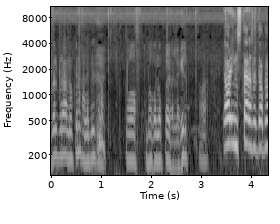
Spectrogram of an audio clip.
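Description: Men talking in a steady run of speech, louder near the end, over a faint steady high hiss.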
